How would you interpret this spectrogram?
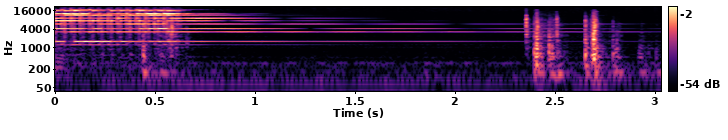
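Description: A telephone rings with a bright, metallic trill, one burst at the start, then a quiet gap before two more rapid ringing bursts close together near the end, clear.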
